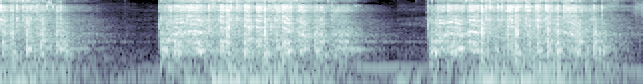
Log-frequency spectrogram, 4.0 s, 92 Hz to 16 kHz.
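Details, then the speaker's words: 1978 Honda CB750 after fitting new coil packs: two bursts of cranking that catch and start readily. Spark loss was traced to a connector not plugged in properly; it went from no spark to too much, then settled; normal start. "He's a sparker. So going from no spark to too much spark. And now nice and settled."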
